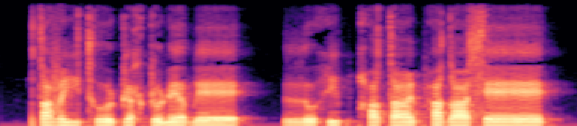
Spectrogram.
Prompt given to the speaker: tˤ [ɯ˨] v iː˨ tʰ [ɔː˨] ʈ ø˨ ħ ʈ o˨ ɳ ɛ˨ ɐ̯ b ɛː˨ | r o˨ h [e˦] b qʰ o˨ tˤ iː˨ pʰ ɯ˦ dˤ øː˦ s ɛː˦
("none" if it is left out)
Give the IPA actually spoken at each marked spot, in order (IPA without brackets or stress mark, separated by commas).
ɯ˨, oː˨, i˦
